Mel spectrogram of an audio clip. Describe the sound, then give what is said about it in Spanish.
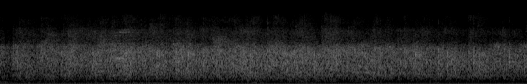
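Audience applause at a payador contrapunto tournament: a steady, dense wash of many hands clapping that runs without pause or fade for the whole stretch. “don Francisco Astorga, por quien pido un fuerte aplauso.”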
